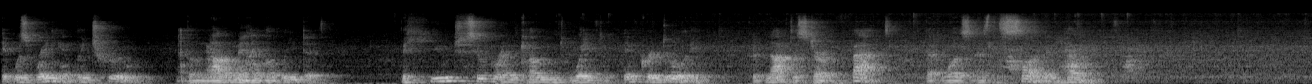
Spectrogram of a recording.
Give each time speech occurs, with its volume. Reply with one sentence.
The speech can be heard from 0.0 to 10.9 s, at a steady volume.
